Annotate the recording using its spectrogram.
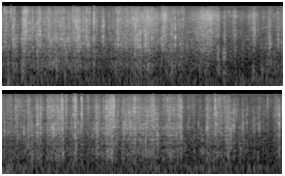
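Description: Water trickles from a hose into a bucket.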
